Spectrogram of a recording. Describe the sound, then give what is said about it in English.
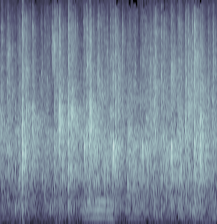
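A church audience claps together as a hand-clap offering of praise to God in a steady, dense wash of applause, with voices calling out and cheering over the sustained clapping throughout. “Let's give the Lord a hand clap offering.”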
